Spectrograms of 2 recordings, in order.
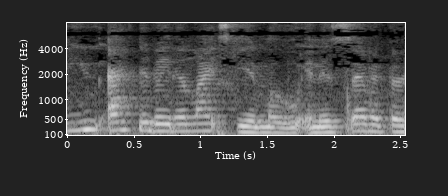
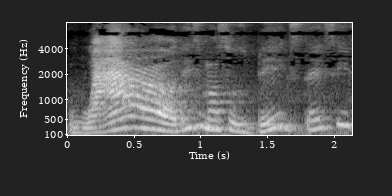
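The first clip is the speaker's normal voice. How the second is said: loud, drawn-out wow of admiration; 5 semitones higher, 6 dB louder, slower than usual. Real, not acted. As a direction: gush over big muscles. Gushing over child's muscles.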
